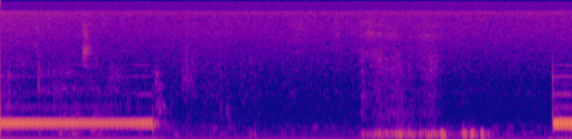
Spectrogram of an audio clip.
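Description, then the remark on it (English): An outgoing call's ringback tone on a call to a boy's Apple Watch: a steady electronic ring lasts about a second and a half, then pauses while a faint voice murmurs, and a second ring begins at the end. “Two rings?”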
